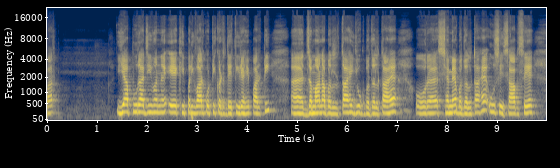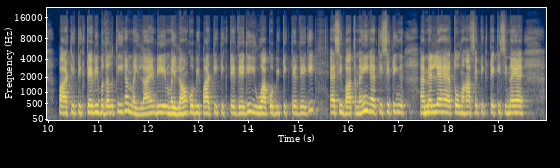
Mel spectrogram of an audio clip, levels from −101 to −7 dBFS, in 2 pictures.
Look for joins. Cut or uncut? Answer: uncut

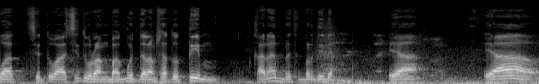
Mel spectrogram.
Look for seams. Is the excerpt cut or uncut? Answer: cut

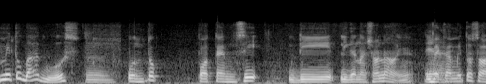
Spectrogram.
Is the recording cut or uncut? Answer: cut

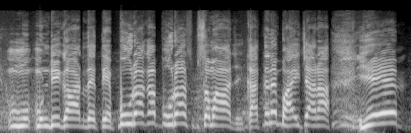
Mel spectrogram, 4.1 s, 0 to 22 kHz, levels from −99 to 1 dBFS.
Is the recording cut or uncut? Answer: uncut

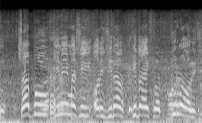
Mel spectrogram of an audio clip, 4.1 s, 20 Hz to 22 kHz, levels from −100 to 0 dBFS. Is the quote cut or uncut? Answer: cut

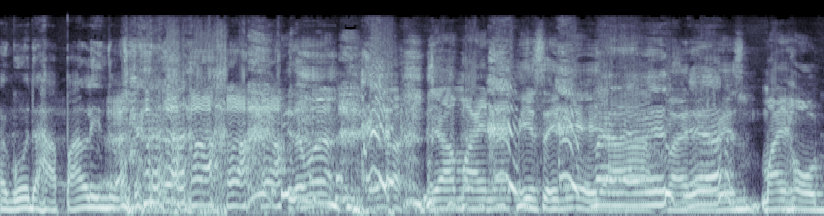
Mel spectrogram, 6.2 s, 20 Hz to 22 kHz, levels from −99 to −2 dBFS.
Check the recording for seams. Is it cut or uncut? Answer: uncut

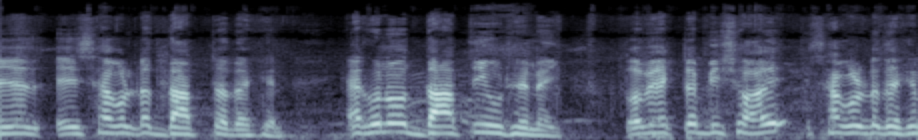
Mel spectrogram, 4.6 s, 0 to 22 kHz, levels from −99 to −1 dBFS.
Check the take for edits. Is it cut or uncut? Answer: uncut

